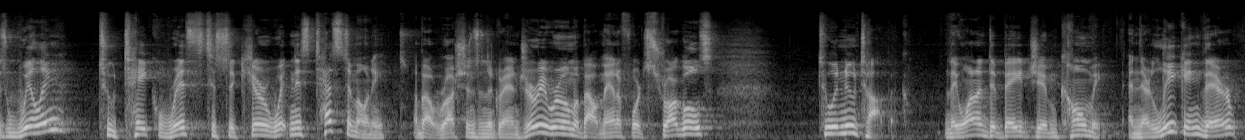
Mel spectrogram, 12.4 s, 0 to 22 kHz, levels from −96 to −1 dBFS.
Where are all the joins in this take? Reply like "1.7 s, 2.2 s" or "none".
none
